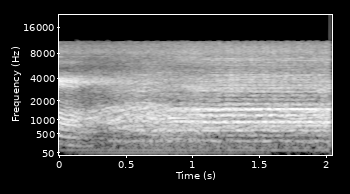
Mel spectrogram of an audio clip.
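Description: A woman singing into a microphone: a long held note slides down at the start, then the singing goes on with several voices together.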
